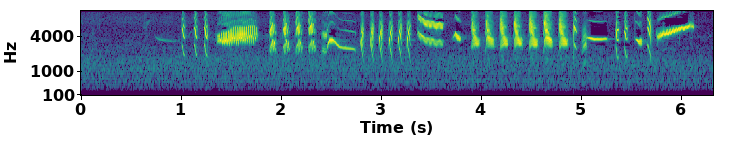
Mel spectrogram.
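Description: Common linnet singing: a fast twittering run of short chirps and trills that starts about a second in.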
